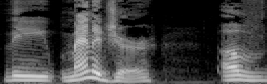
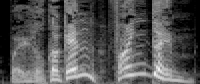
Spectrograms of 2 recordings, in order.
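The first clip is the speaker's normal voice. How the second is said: put-on German-accented boss, bursting louder on the order; Sig Rumen accent; 2 semitones higher, 5 dB louder than usual. Station head ordering staff in a German accent. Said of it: "sounded like Sig Rumen".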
